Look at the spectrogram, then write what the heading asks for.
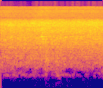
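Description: Spices for egg curry frying in a pan, a steady, close hissing sizzle that holds evenly without breaks and has no talk over it.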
